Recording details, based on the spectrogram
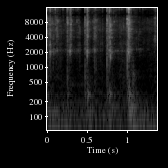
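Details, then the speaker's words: Vissani HVBC31ST beverage cooler not cooling, compressor not starting and clicking; removed compressor start device shaken by hand gives loose, irregular rattling clicks, showing broken internals, bad 100%. "that's is bad when they Shake they're bad 100%"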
